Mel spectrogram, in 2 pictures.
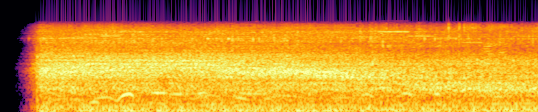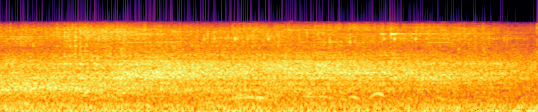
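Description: Crowd of many people talking at once: a steady babble of overlapping voices with no single voice standing out.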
